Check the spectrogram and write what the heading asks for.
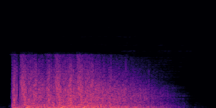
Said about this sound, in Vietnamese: Lại là một chuỗi âm thanh nổ tung cực lớn vang lên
